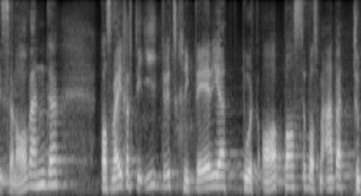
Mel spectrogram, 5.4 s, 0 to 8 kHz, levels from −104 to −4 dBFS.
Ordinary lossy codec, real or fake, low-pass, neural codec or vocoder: none; fake; none; codec, 16 kHz, 1 kbps, X-Codec, HuBERT features, trained on general audio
